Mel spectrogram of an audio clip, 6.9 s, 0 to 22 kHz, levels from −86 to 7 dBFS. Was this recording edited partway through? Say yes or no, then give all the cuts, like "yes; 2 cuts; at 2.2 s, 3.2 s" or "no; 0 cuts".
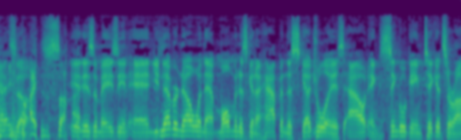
yes; 2 cuts; at 1.2 s, 2.4 s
